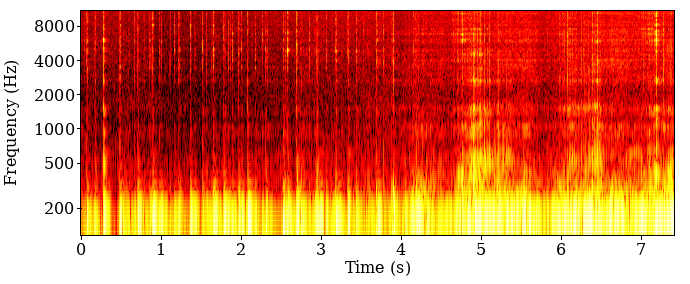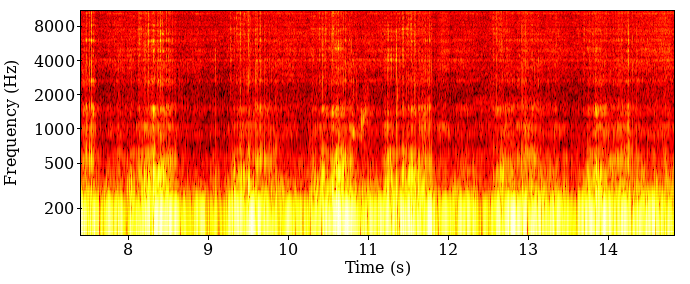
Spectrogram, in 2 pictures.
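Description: Long nails of both hands scratch the hollow metal mesh grille of a large condenser microphone. The sound is a deep, boomy, rumbling scrape that swells in repeated irregular bursts, with scratchy crackle on top and almost nothing bright.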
